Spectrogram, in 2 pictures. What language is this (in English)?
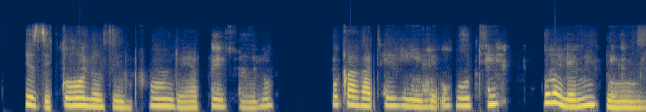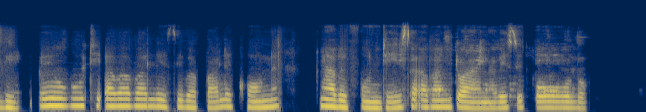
North Ndebele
